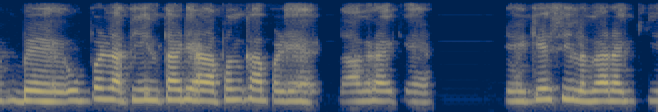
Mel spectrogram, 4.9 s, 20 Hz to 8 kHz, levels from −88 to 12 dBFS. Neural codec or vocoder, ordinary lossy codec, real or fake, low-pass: vocoder, 22.05 kHz, 80 mel bands, HiFi-GAN; none; fake; 7.2 kHz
